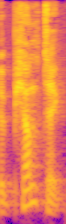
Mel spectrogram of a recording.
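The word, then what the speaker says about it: Piątek: Und da steht halt Piatek auf dem Trikot. Und wir wurden wirklich wüst beschimpft dafür, dass wir ihn richtig ausgesprochen haben, weil wir Piontek gesagt haben.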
